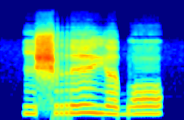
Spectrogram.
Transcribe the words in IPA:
iʃrejɛ bɔ

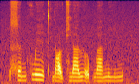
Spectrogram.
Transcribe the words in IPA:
sə˧˥nfwe˥˩ɪ̯ t̪ʰjɑ̰˨˩ʊ̯t͡ɕjä˧˥ ɻɤ̰˨˩pwä˧˥n̪i˧˥n

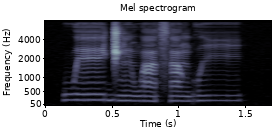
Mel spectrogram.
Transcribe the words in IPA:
weː˦d͡ʒĩ˨wã˨sã˦ ɡʷiː˦

